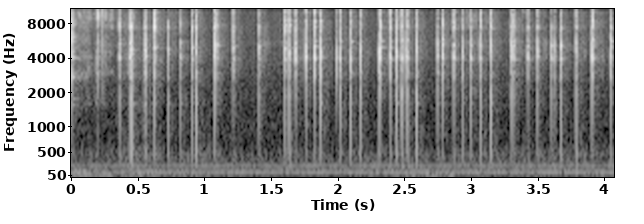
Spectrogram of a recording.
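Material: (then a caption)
Metal. Long pink nails tap and scratch the flat gold-toned metal screw lid and its ring on a glass mason jar of water held upright. A rapid, uneven stream of sharp, bright metallic clicks and scrapes sounds over a faint steady low hum, each click dying away almost instantly.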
